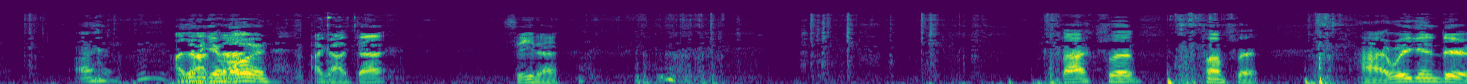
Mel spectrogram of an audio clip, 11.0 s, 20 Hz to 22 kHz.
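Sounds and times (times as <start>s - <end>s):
trampoline knocks: 7.8s - 10.4s.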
